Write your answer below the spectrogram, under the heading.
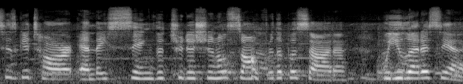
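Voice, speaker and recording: A woman speaks loudly at a moderate pace, her pitch high and her intonation fairly even. Background noise is noticeable. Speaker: volunteer. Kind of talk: speech to visitors at an open house.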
